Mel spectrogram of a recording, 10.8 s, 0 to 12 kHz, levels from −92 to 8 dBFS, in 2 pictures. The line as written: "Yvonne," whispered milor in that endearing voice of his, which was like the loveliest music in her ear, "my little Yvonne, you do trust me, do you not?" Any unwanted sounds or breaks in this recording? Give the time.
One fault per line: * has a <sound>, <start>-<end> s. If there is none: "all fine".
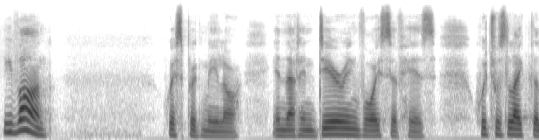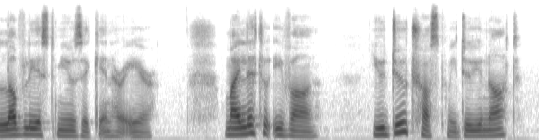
all fine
